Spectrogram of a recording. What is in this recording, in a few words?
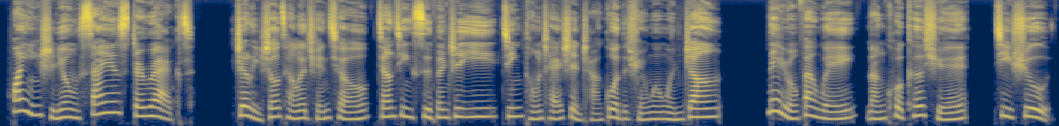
Taiwanese Mandarin F Narration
